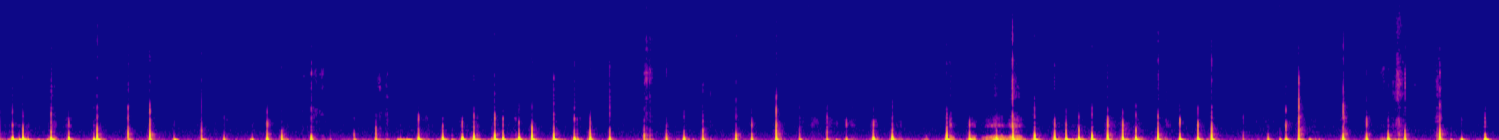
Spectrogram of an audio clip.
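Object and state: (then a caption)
Cork coaster. Long nails tap and scratch the edge and surface of a round, rimmed cork coaster held in the hand. The result is a quick, irregular stream of short, dry, dull taps, mostly low in tone, with soft scratchy rustles between them.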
